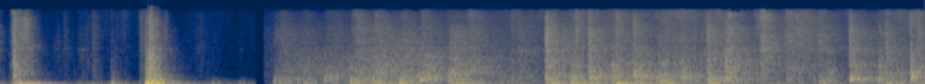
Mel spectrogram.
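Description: Train doors closing before departure at a station platform: a few sharp door thumps and a slam ring out, a brief pause follows, then a steady rumble of the train setting off takes over with more clunks mixed in. No one speaks.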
